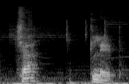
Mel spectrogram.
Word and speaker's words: chocolate: Tres sílabas, podemos abreviarla a chaclet.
